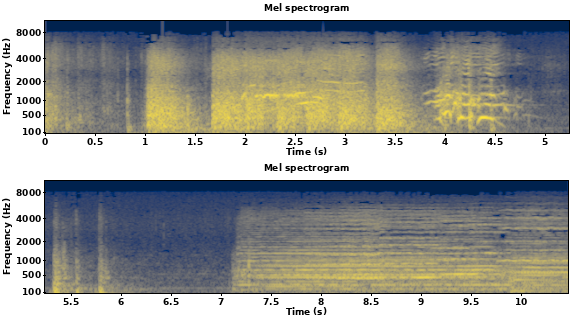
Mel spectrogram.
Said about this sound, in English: Ruth faced that door, fired a shot into the ceiling, and the guns of the police chopped her down.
